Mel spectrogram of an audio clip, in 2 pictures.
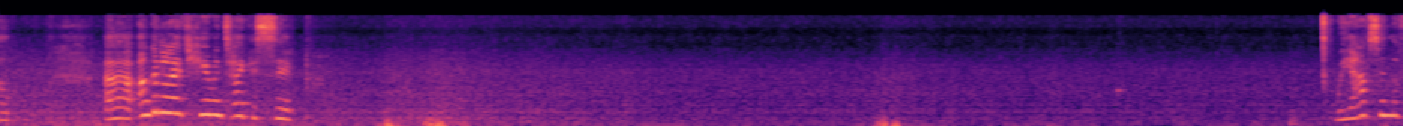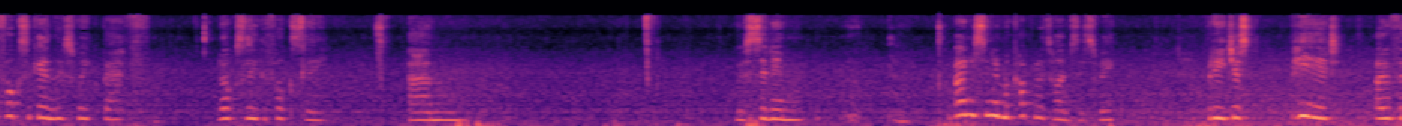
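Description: A puppeteer speaks in a high, playful cartoon voice close to the microphone, with pauses.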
